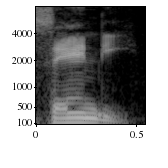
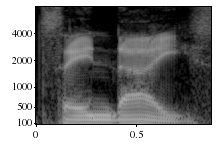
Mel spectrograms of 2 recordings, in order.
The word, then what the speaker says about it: Sanday: Yeah, it's a town in Scotland, and it is pronounced by the locals there as Sandy. So that's where he goes with that, but the owners apparently want it called Sanday, so...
